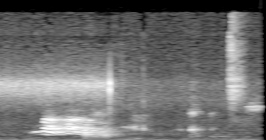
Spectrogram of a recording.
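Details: Domestic cat returning to its new home, giving a single soft, short meow with a slightly falling tone, quiet against a low background hum.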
